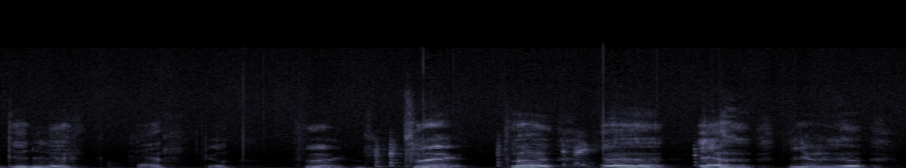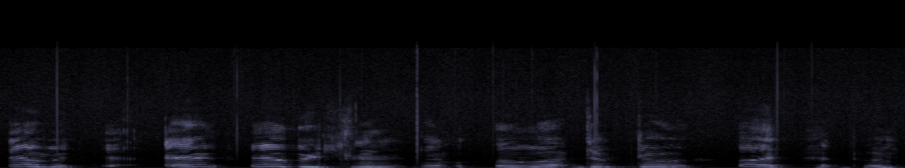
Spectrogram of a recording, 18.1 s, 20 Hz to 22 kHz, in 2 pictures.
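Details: Adult man born 1942 with cerebral palsy, speaking in his own voice, which most people find very hard to understand; dysarthria (cerebral palsy).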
